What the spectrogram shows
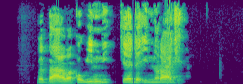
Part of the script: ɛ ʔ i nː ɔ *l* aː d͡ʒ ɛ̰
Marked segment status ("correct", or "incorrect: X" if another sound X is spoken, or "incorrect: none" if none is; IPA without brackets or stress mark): incorrect: ɾ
